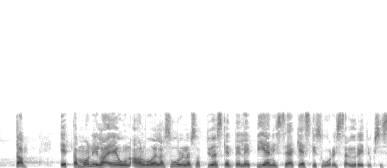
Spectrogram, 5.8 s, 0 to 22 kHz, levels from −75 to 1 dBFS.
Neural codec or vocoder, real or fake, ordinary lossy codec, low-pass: none; real; none; 7.2 kHz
